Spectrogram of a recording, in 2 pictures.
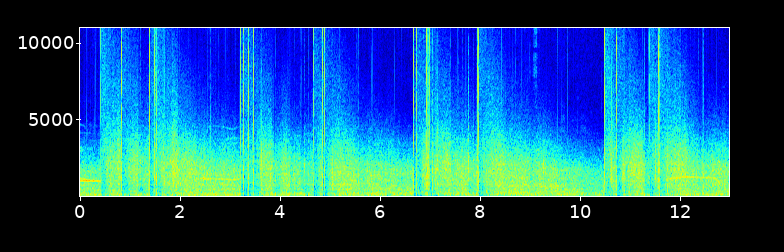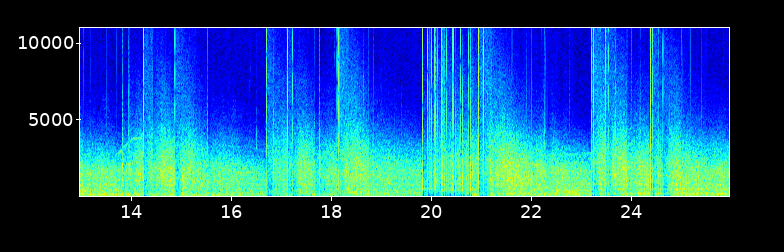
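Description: Fireworks display: a continuous barrage of aerial shells bursting, with many overlapping bangs and crackling reports over a low rumble that never lets up.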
